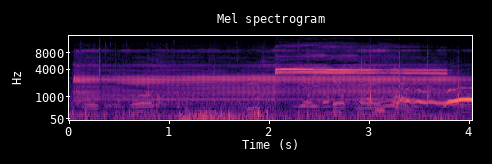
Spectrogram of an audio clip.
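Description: A long, steady high-pitched tone, joined about halfway through by a second, higher and louder tone, with voices shouting underneath.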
